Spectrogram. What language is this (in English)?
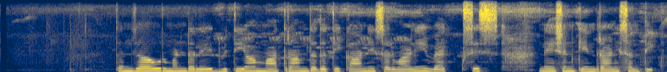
Sanskrit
